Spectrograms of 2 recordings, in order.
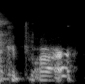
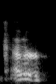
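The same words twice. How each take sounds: First: The word does not sound like 'cutter'. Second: The word sounds like 'cutter'. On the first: The speaker calls it wrong. "They don't say Qatar" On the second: The speaker calls it right. "they say Qatar"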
